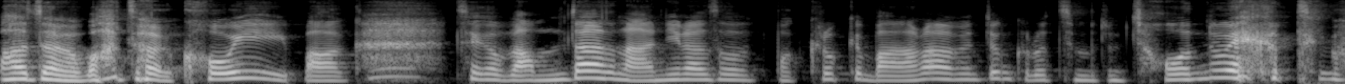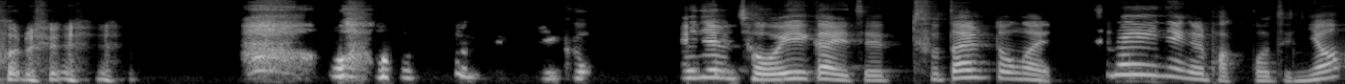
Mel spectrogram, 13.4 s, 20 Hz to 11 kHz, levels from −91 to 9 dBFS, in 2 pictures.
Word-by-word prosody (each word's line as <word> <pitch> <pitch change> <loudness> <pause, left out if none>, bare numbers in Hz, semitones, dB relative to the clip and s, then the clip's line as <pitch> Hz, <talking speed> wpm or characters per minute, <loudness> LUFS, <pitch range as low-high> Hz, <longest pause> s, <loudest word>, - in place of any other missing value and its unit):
맞아요, 220 -5 +7
맞아요. 200 0 +4
거의 230 -3 +2
막 170 0 0 0.5
제가 215 -5 -3
남자는 205 +6 +4
아니라서 200 +2 -1
막 175 -1 -15
그렇게 225 0 -8
말하면 210 +4 -2
좀 250 +1 -7
그렇지만 190 -2 -11
좀 180 0 -11
전우애 235 +10 +2
같은 260 -3 -2
거를. 210 -2 -3 1.5
와 325 +1 +5
막 - - -3 0.4
엄청 360 -7 -6 0.3
느끼고 - - -8 0.5
왜냐면 285 -1 0
저희가 235 +1 +1
이제 185 -3 -7
2 220 - -14
달 285 +3 0
동안 235 -8 -4 0.3
트레이닝을 370 - -2
받거든요. 170 - -7
220 Hz, 290 characters per minute, -21 LUFS, 185-250 Hz, 1.5 s, 맞아요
